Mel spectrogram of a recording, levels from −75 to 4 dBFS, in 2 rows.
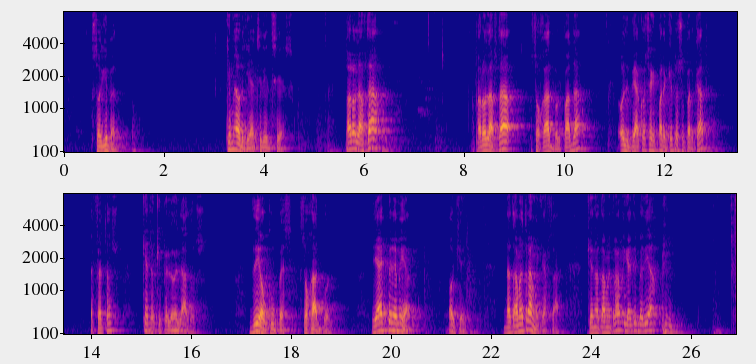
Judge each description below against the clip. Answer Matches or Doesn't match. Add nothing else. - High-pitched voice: Doesn't match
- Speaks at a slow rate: Matches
